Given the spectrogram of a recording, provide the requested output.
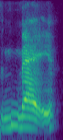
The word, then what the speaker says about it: me: The line is "It's gonna be me" from the song, but the way Justin Timberlake pronounces it is May.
